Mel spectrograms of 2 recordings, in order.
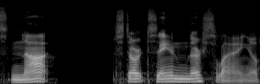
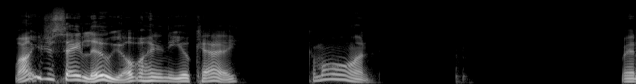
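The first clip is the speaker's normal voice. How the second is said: fake British accent, laid on, pitched up; 5 semitones higher, 5 dB louder than usual. Speaker imitates British people teasing an outsider's words, in a put-on British accent. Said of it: "The less you do the British accent".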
